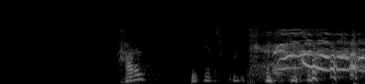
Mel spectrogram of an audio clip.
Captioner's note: laughs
